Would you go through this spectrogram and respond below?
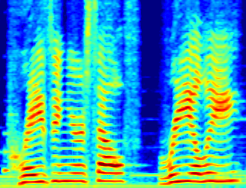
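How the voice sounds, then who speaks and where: A woman voicing a tiny, childlike, teasing fairy companion in an anime video game, squeaky and exclamatory. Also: steady tone, takes it slowly, pushed and bright, heavily acted. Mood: cheeky. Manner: squeaky, exclamatory, teasing, refers to herself by name. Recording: game music behind the voice.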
